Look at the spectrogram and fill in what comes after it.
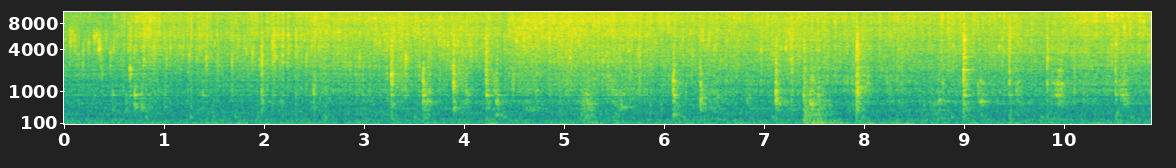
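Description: Chopped onion and garlic sizzling in hot oil in a wok, the sizzle growing stronger about half a second in as the onion goes in. A spatula scrapes and taps against the pan again and again as it is stirred.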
